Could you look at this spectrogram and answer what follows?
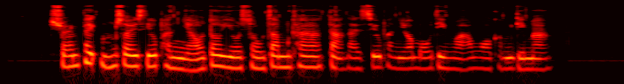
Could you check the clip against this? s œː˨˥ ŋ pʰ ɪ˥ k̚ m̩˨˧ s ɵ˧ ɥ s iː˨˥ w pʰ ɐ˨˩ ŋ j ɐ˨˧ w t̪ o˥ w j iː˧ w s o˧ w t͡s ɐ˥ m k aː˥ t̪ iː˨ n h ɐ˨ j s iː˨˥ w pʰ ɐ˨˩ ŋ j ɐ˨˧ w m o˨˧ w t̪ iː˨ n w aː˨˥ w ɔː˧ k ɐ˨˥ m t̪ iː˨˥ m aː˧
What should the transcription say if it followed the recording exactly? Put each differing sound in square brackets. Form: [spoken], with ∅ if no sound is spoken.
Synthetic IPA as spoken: s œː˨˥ ŋ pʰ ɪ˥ k̚ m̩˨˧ s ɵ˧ ɥ s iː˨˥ w pʰ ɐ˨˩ ŋ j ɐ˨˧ w t̪ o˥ w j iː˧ w s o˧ w t͡s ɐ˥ m [kʰ] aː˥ t̪ [aː˨] n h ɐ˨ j s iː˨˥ w pʰ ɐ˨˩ ŋ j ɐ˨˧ w m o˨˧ w t̪ iː˨ n w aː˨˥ w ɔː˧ k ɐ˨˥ m t̪ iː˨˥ m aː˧

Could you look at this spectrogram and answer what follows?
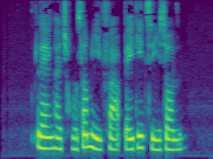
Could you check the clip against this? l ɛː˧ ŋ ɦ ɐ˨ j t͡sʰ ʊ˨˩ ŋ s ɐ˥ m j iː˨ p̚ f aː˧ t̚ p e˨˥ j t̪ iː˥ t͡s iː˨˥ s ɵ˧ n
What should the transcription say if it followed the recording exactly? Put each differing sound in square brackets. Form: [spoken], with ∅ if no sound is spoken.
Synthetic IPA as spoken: l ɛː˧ ŋ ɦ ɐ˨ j t͡sʰ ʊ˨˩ ŋ s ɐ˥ m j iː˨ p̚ f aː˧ t̚ p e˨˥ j t̪ iː˥ t͡s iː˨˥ s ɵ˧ n

